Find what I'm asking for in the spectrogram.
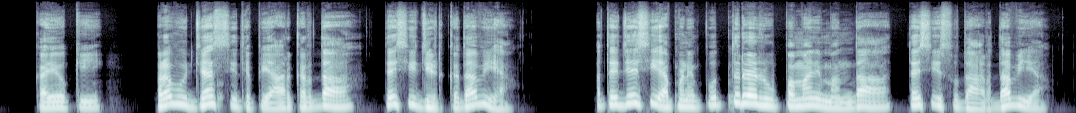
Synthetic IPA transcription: kɐjoki | pɾɐbud͡ʒɛːsɪt̪̬ɛpjaːɾkɐɾd̪at̪eːsid͡ʒʱɪɽkd̪abʱiaː | ɐt̪ɛd͡ʒɛːsieɐpɽ̃epʊt̪ːəɾeɾuːpamɐ̃nd͡ʒmɐ̃nd̪at̪ɛːsjisʊd̪ʱaːɾd̪abʱiaː

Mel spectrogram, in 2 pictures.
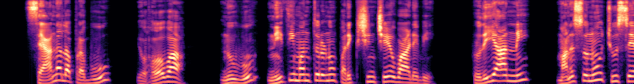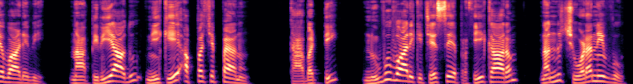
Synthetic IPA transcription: sɛ̰ːnɐlɐpɾɐbʱuwu | jeɦɔːʋaː | nuʋːuniːt̪̬imɐnt̪ulɐnupɐɾiːkʂiɲt͡ʃɛːʋaːɽeʋi | ɾud̪ɐjaːnːi | mɐnɐsunut͡ʃuːsɛːʋaːɽeʋi | naːpiɾijaːd̪uniːke̞ːʔɐpːɐt͡ʃɛpːaːnu | ka̰ːbɐʈːi | nuʋːuʋaːɾikit͡ʃe̞ːseːpɾɐt̪iːkaːɾɐm | nɐnːut͡ʃuːɽɐniʋːu

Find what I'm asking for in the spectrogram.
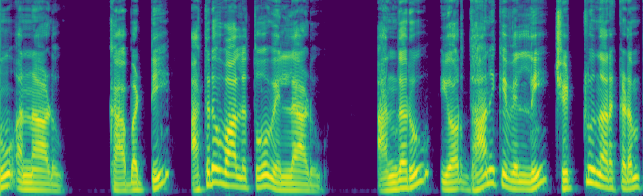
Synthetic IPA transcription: uʔɐnːaːɽu | kaːbɐʈːi | ɐt̪ɐɽuʋaːɭːɐt̪o̞ːʋɛɭːaːɽu | ɐ̰nd̪ɐɾuːjɔːɾd̪ʱaːnikiʋe̞ɭːit͡ʃe̞ʈlunɐɾɐkɐɽɐmp

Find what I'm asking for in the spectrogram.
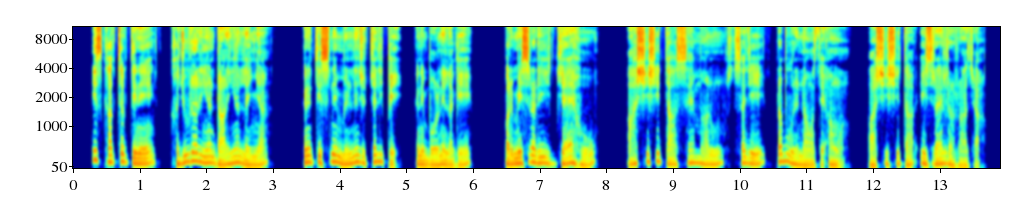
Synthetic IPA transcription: ɪskʰaːt̪əɾt̪ɪnẽ | kʰɐd͡ʒuːɾaɾɪjãɖaːɭɪjãlɐ̃ɪjã | kɐnet̪ɪsnẽmɪɭñed͡ʒot͡ʃɐlipe | kɐneboːlɽ̃elɐɡe | pɐɾmeːsɾaɾid͡ʒɛːɦo | aːʃiːʃit̪asɛmaːɽ̃usɛd͡ʒepɾɐbuɾenãːãt̪eʔaːũːã̰ | aːʃiːʃit̪aʔɪsɾaːeːlɾaɾaːd͡ʒa̰ː

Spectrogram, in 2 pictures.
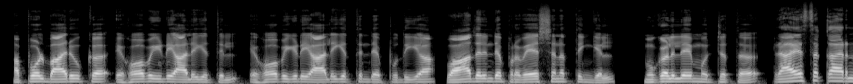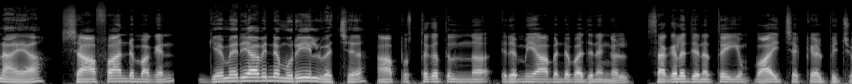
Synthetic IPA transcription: ɐpːo̞ːɭbaːɾuːkːɨje̞ɦo̞ːʋɐjuɽeaːlɐjɐt̪ːilje̞ɦo̞ːʋɐjuɽe̞aːlɐjɐt̪ːinde̞puðijɐʋaːd̪ɐlinde̞prɐʋe̞ːɕɐnɐt̪ːeŋɡil | muɣɐɭile̞mutːɐt̪ːɨɾaːjɐsɐkːaːɾnaːjɐ | ɕaːfaːndɨmɐɣɐn | ɡemɐɾijaːʋinde̞murijilʋɐt͡ɕːɨaːpust̪ɐɣɐt̪ːilninːɨɾemːijaːʋinde̞ʋɐd͡ʑɐnɐŋːɐɭ | sɐɣɐlɐd͡ʑenɐt̪ːe̞jumʋaːjit͡ɕːɨke̞ːɭpit͡ɕːu

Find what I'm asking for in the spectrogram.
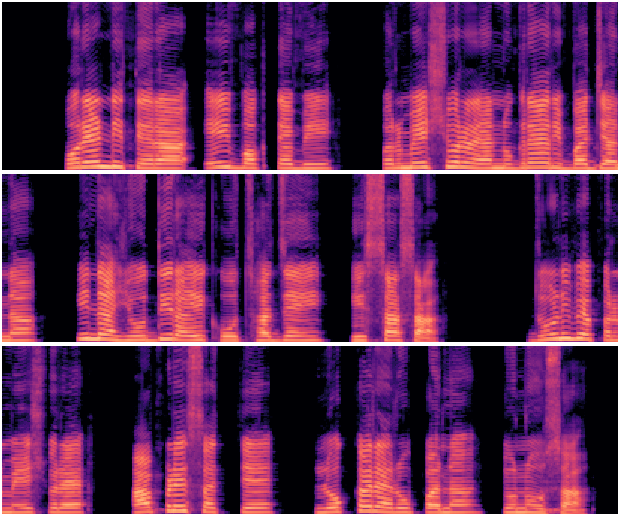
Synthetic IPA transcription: ɦoːɾɛ̃ːɳɖit̪eːɾaeːibɐkt̪ɛbʱi | pɐɾmeːʃʋəɾaɾɛɐnʊɡɾɛːaɾibɐd͡ʒanɐ | ɪnajɐɦuːd̪iɾaeːkotːsʰad͡zẽːĩɦɪsːasa | d͡zʊɽ̃ibɛpɐɾmeːʃʋəɾɛ | aːpɽ̃ɛsɐtːʃe | loːkaɾɛɾuːpanɐt͡ʃʊɽ̃uusa

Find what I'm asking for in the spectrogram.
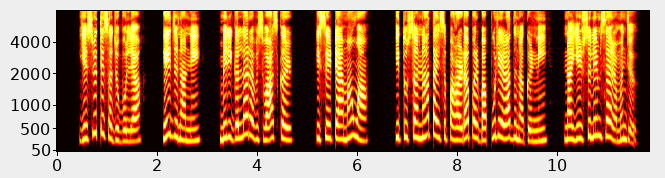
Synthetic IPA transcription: jiːsuet̪eːsad͡ʒoboːlja | ɦeːd͡ʒɐnãːne | meːɾiɡɐlːaɾaʋɪswaːskɐɾ | kiseʈɛːmaːũã | kit̪ʊsãnat̪aɪspɐɦaːɾɽapɐɾbaːpuɾiaːɾaːd̪nakɐɾni | najɐɾusleːmsɛːɾamɐ̃nd͡ʒ

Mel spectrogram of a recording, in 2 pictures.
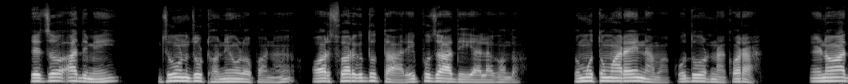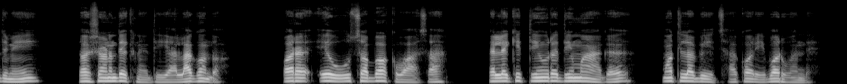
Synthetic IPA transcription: d͡ʒeːd͡zɔʔaːd̪mi | d͡zʊɽ̃d͡zʊʈʰɔnɪ̃ʊɭɔpɐɽ̃ɔɾswɐɾɡd̪uːt̪aɾipʊd͡zaːd̪ɪalaɡɔ̃ːnd̪ɔ | t̪ʊmut̪ʊmaːɾɛɪnaːmakud̪uːɾnakɔɾa | ɪɽ̃ɔaːd̪mi | d̪ʱɐɾʃəɽ̃d̪eːkʰɽ̃ɛd̪ɪalaɡɔ̃ːnd̪ɔ | pɐɾeːusɐbɔkʋaːsa | kɛːlɛːkit̪ɪũɾɛd̪ɪmaːɡ | mɐt̪ləbiːtːʃʰakɔɾibɔɾuɦɛ̃ːnd̪ɛː

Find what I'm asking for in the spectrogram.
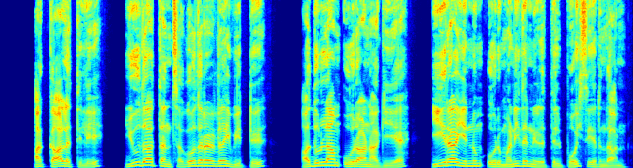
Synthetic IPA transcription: ɐkːaːlɐt̪ːɪleː | juːðaːt̪ɐnsɐɣoːðɐɾɐɾɣɐɭɐɪʋiʈːɯ | ɐðɯlːaːmuːɾaːnaːɣɪjɐ | iːɾaːjɛnːɯmɔɾɯmɐnɪðɐnɪɾɐt̪ːɪlpoːjseːɾnd̪aːn

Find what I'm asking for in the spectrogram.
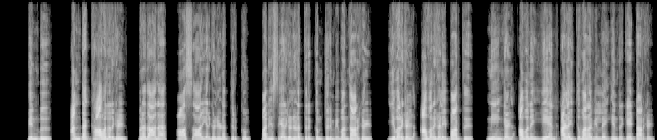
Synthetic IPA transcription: pɪnbɯ | ʔɐnd̪ɐkːaːʋɐnɐɾɣɐɭ | pɪɾɐðaːnɐ | aːsaːɾɪjɐɾɣɐɭɪɽɐt̪ːɪrkɯm | pɐɾiːsɪjɐɾɣɐɭɪɽɐt̪ːɪrkɯmt̪ɪɾɯmbiʋɐnd̪aːɾɣɐɭ | ɪʋɐɾɣɐɭʔɐʋɐɾɣɐɭɐɪpːaːɾt̪ɯ | niːŋɡɐɭʔɐʋɐnɐɪeːnɐɻɐɪt̪ːɯʋɐɾɐʋɪlːɐɪʔɛndrɯkeːʈːaːɾɣɐ̰ɭ

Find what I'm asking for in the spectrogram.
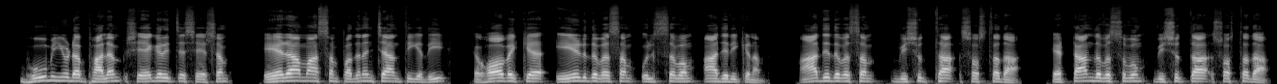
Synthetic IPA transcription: bʱuːmijuɽe̞pʰɐlɐmɕe̞ːkɐɾit͡ɕːɐɕe̞ːʂɐm | e̞ːɻaːmːaːsɐmpɐðinɐɲd͡ʑaːmt̪ijɐði | jeho̞ːʋɐkʲːɨeːɻud̪iʋɐsɐmulsɐʋɐmaːt͡ɕɐɾikʲːɐɳɐ̰m | aːd̪jɐd̪iʋɐsɐmʋiɕud̪ʱːɐswɐst̪ʰɐðɐ̰ | e̞ʈːaːmd̪iʋɐsɐʋumʋiɕud̪ʱːɐswɐst̪ʰɐðɐ̰

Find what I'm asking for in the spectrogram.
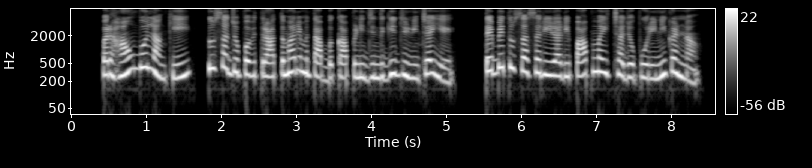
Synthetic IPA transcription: pɐɾɦãːũboːlãːki | t̪ʊsad͡ʒopɐʋɪt̪ɾəaːt̪maɾemɐt̪aːbəkaːpɽ̃izɪ̃nd̪əɡid͡ʒiɽ̃it͡ʃaːie | t̪eːbet̪ʊsasɐɾiːɾaɾipaːpmãɪtːʃʰad͡ʒopuːɾinĩkɐɾnaː

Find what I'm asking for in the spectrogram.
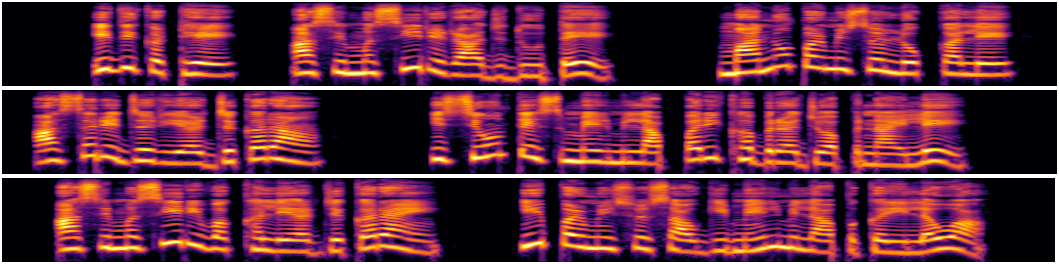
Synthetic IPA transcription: ɪd̪ikɐʈʰe | aːsemɐsiːɾeɾaːd͡ʒd̪uːt̪eː | maːnupɐɾmeːsəɾloːkale | aːsaɾed͡ʒɐɾijeɐɾd͡ʒkɐɾa | kisɪjõt̪eːsmeːlmɪlaːpaɾikʰɐbɾad͡ʒoɐpnaːileː | aːsemɐsiːɾiʋɐkʰaleɐɾd͡ʒkɐɾaːẽ | kipɐɾmeːsəɾsaːʊɡimeːlmɪlaːpkɐɾilɐuːaː

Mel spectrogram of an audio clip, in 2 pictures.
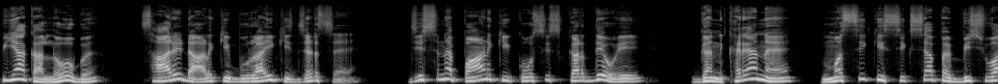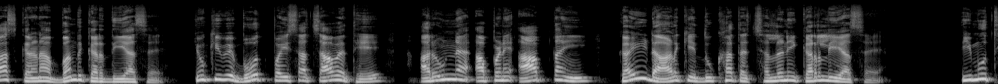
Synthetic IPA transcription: pɪjãkaloːb | saːɾeɖaːɭkibʊɾaːikid͡ʒɐɽsɛ̰ | d͡ʒɪsnɛpaːɽ̃kikoːsɪskɐɾd̪eɦoːe | ɡʱɐnkʰɐɾjãnɛ | mɐsiːɦkisɪksapɛbɪswaːskɐɾɽ̃abɐ̃nd̪kɐɾd̪ɪjasɛ̰ | kjũːk̬iʋebɔːt̪̚pɐɪsat͡ʃaːʋɛt̪ʰe | ɐɾʊnːɛʔɐpɽ̃eʔaːp̚t̪aːɦĩ | kɐiɖaːɭked̪ʊkʰãt̪ɛt͡ʃʰɐlːɽ̃ikɐɾlɪjasɛ̰ | t̪ɪmoːt̪ʰ

